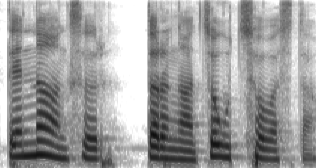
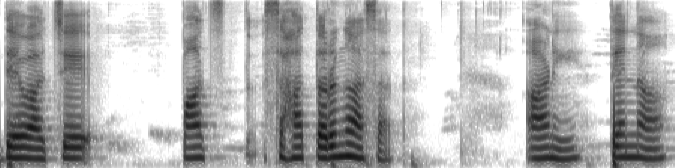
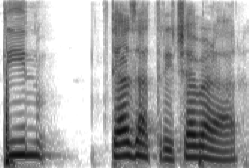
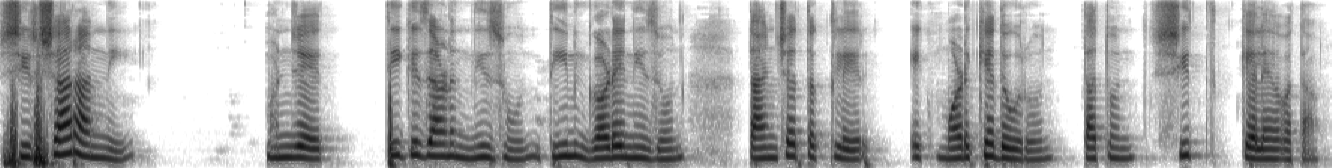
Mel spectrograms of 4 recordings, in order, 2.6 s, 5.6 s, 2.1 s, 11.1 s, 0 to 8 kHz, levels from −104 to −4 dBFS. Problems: background sounds at intervals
